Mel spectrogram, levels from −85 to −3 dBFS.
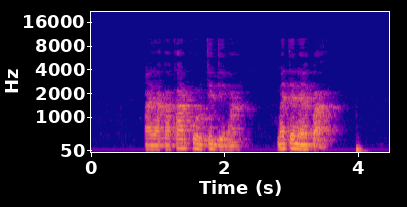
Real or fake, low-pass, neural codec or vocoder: real; 9.9 kHz; none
